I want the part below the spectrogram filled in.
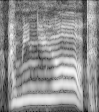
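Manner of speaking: high, loud thrill; excited high exclamation; elated self-reminder. A narrator's reading. Reminds herself, elated, in story.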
